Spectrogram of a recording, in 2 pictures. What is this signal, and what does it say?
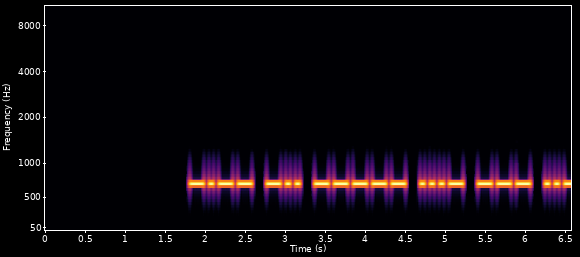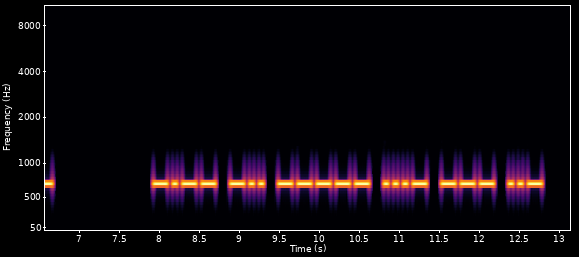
Morse code, heard as a keyed tone, about 20 wpm, 700 Hz. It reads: YD0VOU YD0VOU
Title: DXCC-100 Call Signs - 6 Characters - Repeated 3x - 20wpm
